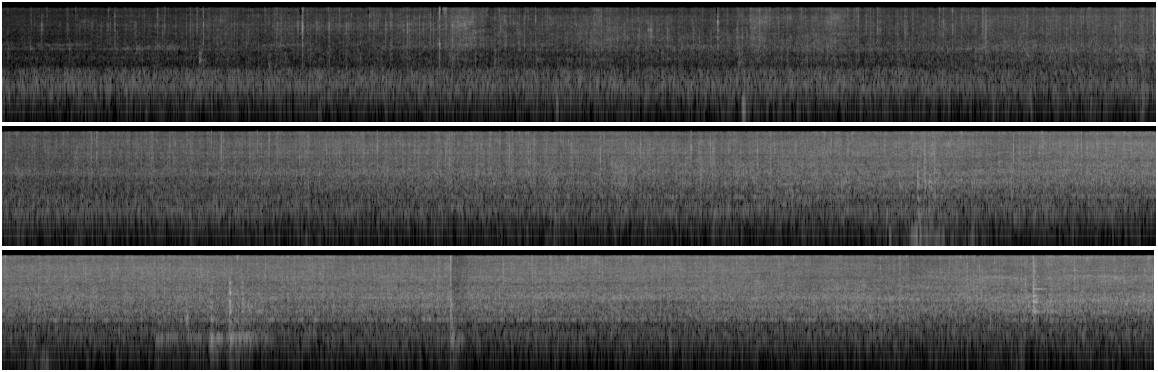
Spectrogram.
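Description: Bacon sizzles in a frying pan.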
